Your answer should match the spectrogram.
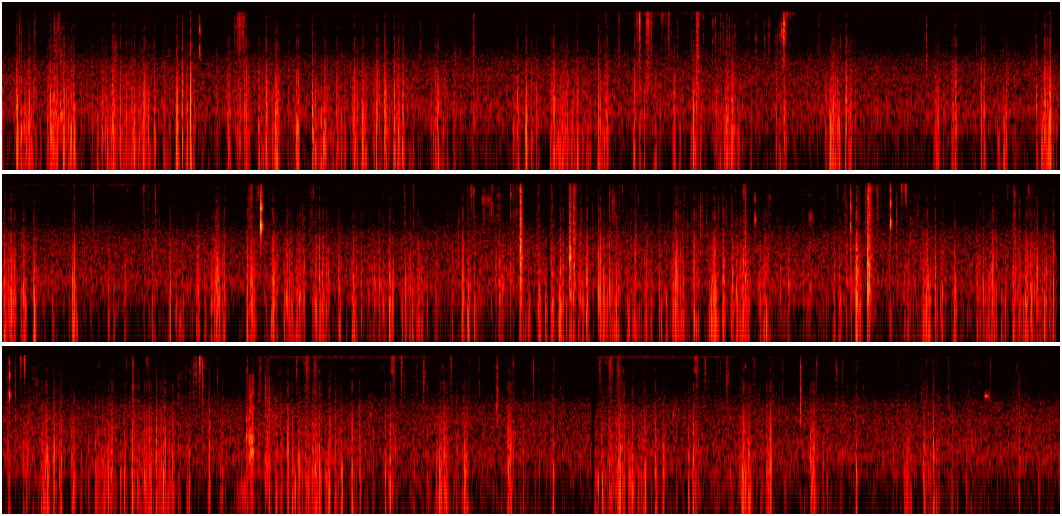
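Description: Irregular handling noise: scattered clicks, knocks and rustling as an electric unicycle and its packaging are handled, with footsteps partway through.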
